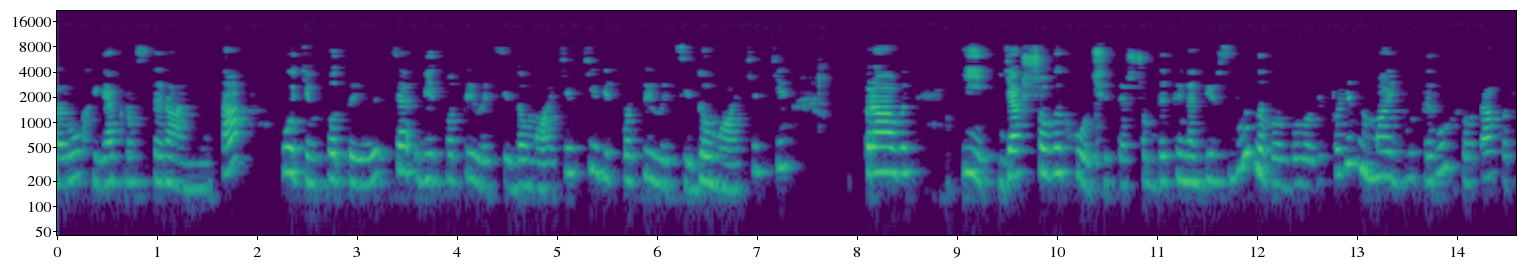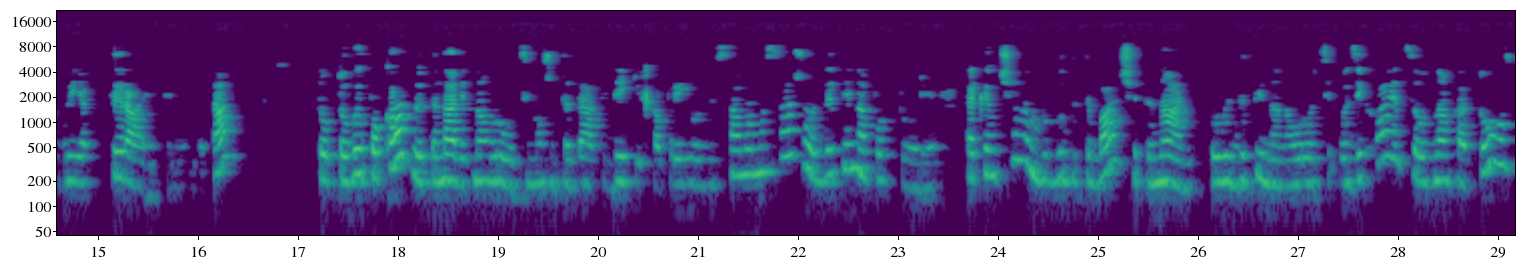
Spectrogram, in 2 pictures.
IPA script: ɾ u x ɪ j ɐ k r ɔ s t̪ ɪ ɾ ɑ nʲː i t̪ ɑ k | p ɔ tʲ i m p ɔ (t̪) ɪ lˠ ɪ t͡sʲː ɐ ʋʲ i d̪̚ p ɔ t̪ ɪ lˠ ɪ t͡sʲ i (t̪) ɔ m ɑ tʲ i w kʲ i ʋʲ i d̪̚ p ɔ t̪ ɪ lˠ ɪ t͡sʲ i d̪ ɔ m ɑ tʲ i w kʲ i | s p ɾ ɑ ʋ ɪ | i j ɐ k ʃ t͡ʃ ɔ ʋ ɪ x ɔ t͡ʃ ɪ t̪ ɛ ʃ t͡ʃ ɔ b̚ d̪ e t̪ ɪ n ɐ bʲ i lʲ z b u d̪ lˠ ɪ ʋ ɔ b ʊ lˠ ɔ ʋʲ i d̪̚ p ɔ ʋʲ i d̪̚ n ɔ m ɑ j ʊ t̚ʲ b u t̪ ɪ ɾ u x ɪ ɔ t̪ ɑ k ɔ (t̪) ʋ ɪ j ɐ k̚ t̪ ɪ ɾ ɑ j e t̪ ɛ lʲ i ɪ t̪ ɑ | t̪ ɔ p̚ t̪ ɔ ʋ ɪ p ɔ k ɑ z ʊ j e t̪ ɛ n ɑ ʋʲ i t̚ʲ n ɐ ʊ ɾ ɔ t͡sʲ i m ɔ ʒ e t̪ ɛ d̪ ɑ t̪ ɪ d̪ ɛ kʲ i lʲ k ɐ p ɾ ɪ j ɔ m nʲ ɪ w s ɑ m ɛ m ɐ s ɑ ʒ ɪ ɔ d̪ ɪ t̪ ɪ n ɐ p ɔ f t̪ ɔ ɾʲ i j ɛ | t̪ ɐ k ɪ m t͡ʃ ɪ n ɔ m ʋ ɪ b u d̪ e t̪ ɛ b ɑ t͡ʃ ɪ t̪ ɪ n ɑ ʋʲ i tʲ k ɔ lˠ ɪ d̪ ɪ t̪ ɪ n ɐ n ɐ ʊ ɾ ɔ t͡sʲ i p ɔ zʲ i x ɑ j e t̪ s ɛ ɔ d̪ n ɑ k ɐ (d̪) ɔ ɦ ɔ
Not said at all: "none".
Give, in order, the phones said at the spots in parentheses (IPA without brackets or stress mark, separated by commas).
t̪, d̪, t̪, t̪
